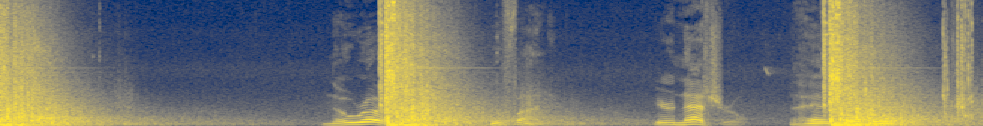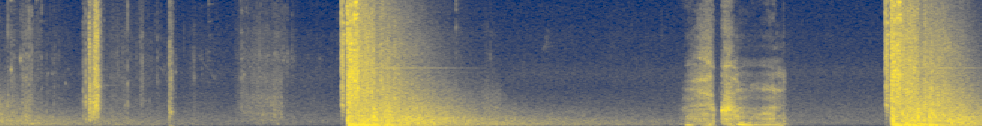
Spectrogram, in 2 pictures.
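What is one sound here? A rifle fires loud single shots that echo and roll away outdoors.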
